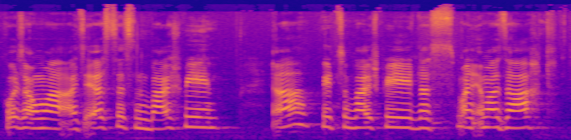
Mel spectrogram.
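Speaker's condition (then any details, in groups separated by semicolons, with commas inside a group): Down syndrome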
